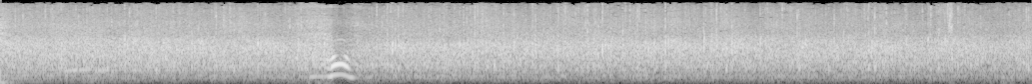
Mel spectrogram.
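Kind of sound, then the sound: crowd, audience applause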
